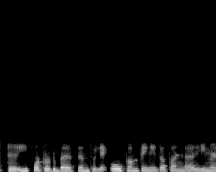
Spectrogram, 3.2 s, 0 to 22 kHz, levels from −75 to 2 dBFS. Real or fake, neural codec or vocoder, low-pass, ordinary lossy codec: fake; codec, 16 kHz, 1 kbps, X-Codec, HuBERT features, trained on balanced general audio; 3.6 kHz; Opus, 32 kbps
